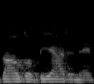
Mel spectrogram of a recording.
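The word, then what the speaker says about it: Valdobbiadene: going is valdobiadine italy it took me quite a lot of practice to be able to pronounce the name of the town valdo biatene but but i finally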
